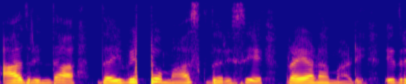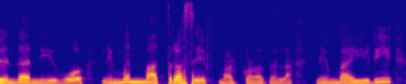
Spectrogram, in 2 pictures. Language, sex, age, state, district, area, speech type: Kannada, female, 30-45, Karnataka, Shimoga, rural, spontaneous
